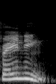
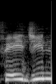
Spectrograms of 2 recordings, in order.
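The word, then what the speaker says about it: feign: বলছো হয়াই আর ইউ ফেনিং এটা কিন্তু ফেজিন হবে না জির উচ্চারণটা নাই ফেন হবে ট্রেইন মানে প্রশিক্ষণ দেওয়া।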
